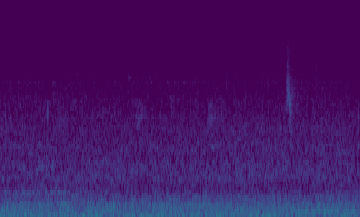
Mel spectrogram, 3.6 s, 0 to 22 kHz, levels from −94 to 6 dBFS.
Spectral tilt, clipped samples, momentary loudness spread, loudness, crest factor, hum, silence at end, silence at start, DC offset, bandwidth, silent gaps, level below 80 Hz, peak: -6 dB/octave; under 0.1%; 1 LU; -63 LUFS; 12 dB; none; 0 s; 0 s; under 0.1%; 15 kHz; none; -66 dBFS; -50 dBFS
